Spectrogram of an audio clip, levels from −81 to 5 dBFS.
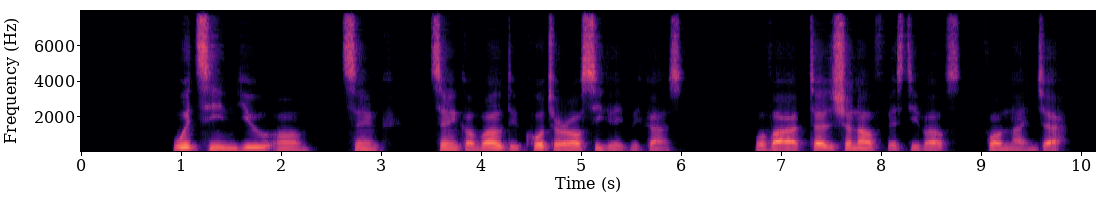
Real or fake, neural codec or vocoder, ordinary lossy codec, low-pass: fake; codec, 16 kHz, 0.2 kbps, FocalCodec; none; none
